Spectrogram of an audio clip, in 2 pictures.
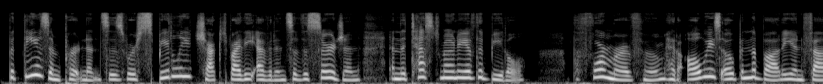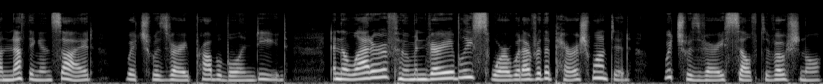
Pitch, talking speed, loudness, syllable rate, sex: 240 Hz, 190 wpm, -17 LUFS, 6.1 syllables/s, female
